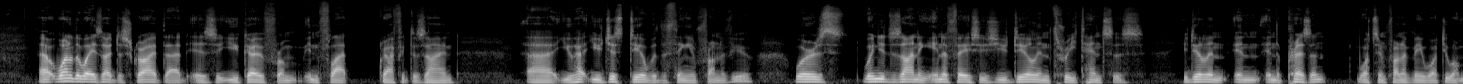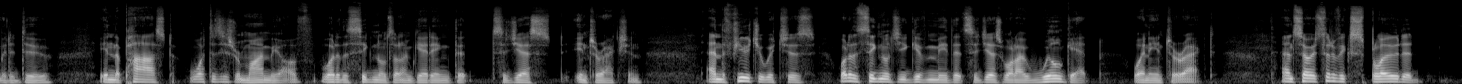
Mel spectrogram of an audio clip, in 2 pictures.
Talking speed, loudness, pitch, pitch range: 215 wpm, -20 LUFS, 105 Hz, 95-115 Hz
